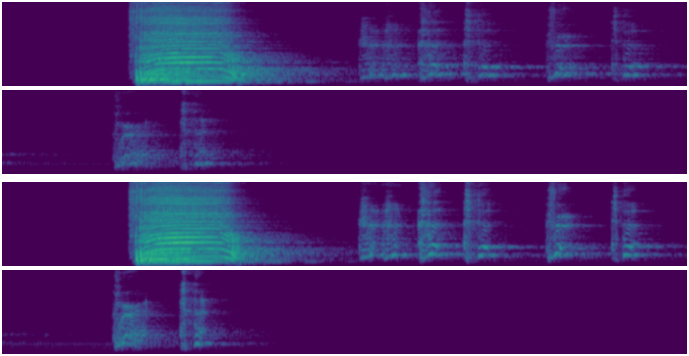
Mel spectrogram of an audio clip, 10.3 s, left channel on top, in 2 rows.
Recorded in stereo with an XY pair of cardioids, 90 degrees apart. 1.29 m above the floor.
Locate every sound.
0.9 s a drill: 40° right, 0.7 m
2.7 s a cough: 65° right, 0.7 m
